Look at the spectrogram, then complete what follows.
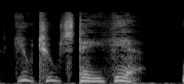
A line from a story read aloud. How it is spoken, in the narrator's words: whispered Hermione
